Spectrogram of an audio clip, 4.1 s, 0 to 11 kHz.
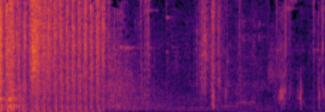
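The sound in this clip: Automatic gunfire in the video game Apex Legends Season 18 rattles out as a rapid, loud burst of evenly spaced shots, then drops to quieter scattered clicks and thuds.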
